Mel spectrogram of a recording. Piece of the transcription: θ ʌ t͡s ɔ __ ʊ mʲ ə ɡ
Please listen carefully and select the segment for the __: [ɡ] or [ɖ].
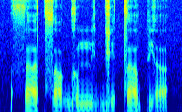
ɡ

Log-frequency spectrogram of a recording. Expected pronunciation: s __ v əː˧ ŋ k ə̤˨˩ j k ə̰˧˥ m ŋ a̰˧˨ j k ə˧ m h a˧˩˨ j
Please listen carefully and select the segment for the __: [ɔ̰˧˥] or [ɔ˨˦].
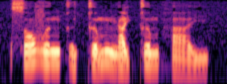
ɔ˨˦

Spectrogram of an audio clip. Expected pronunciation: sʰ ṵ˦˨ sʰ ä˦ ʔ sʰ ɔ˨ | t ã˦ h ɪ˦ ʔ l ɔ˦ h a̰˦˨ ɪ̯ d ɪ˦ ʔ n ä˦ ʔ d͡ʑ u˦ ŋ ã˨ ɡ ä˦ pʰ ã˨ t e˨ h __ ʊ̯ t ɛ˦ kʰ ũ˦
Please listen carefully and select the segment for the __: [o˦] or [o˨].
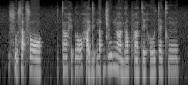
o˦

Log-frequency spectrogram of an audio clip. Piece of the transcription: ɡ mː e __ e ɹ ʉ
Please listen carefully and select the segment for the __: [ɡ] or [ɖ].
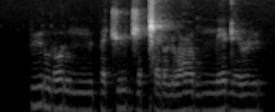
ɖ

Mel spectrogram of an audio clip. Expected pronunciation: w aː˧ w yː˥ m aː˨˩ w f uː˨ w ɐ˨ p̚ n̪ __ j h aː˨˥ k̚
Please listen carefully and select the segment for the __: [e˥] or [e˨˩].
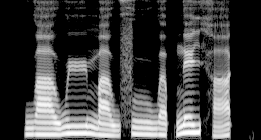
e˥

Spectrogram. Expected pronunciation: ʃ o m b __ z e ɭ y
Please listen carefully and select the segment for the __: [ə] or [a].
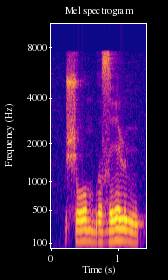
ə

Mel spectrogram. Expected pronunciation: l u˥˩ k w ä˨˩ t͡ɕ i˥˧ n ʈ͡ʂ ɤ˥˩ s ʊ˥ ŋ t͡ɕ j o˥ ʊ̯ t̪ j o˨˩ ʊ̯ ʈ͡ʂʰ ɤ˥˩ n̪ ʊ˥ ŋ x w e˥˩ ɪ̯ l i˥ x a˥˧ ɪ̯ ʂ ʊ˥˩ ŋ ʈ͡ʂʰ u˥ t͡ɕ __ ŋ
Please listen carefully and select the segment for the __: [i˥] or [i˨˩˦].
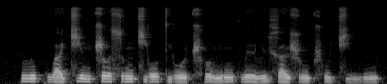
i˨˩˦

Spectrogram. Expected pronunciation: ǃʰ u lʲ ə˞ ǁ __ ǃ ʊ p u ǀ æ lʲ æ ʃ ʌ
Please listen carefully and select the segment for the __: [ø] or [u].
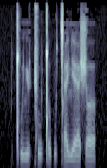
u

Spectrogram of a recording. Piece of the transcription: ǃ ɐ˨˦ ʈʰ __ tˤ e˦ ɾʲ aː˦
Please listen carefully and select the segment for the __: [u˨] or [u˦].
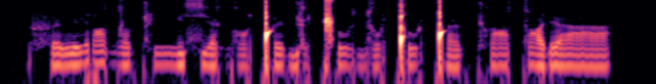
u˨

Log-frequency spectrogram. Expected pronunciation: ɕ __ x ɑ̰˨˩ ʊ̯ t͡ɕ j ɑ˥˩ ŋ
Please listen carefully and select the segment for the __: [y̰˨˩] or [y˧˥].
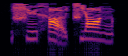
y˧˥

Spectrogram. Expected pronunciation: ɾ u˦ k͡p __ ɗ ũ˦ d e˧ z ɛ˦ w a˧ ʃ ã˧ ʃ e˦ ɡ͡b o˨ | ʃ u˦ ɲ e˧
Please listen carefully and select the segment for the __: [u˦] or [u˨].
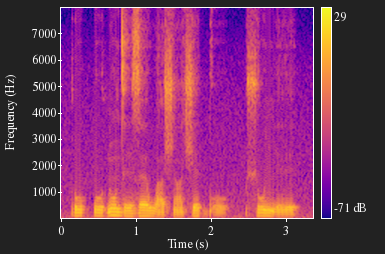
u˦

